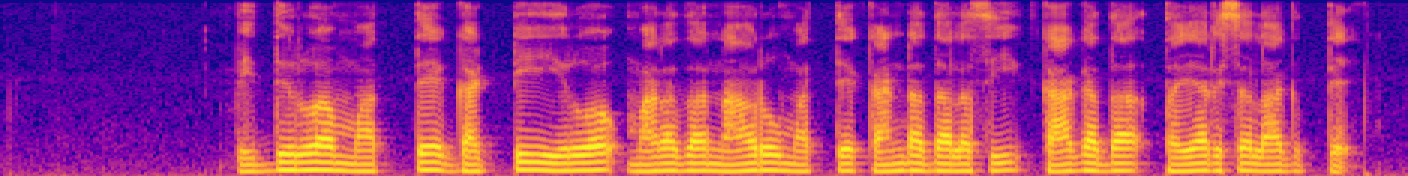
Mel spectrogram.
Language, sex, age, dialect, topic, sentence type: Kannada, male, 25-30, Central, agriculture, statement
